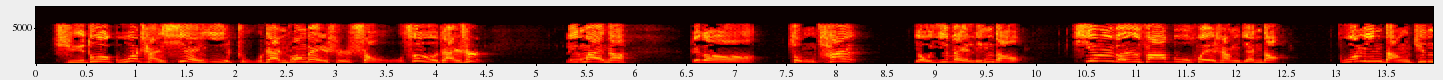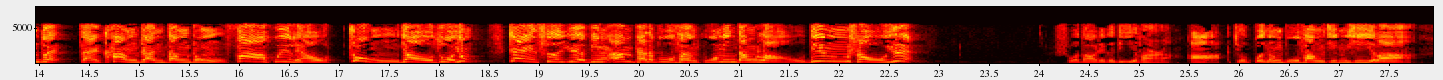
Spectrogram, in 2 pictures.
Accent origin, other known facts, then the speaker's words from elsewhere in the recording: Northeast China, China; 我老家东北，李玉和同志呢，我东北老乡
